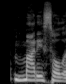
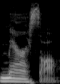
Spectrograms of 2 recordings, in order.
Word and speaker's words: Marisol: Maris soul especially Marisol. Sorry she pronounces it marisol.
